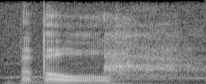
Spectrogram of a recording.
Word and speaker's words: Baval: So Lincia is to the far west, and then Babol, the V is actually pronounced like a B.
